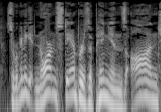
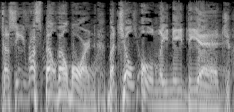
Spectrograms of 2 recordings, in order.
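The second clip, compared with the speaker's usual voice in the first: hammed-up event promo announcer, loud and booming; radio announcer voice; 4 dB louder than usual. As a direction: hype it like a big Sunday arena ad. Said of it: "Were you born with your radio voice?".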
